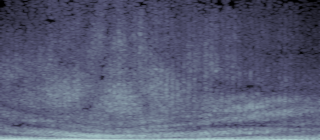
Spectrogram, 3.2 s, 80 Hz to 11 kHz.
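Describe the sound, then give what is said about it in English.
A loud, steady drone of a United States Army Air Force B-25 Mitchell piston-engine propeller bomber passing overhead, its deep throbbing hum holding strong throughout with a rushing wash of air noise and no voices. “The morning of Saturday, July 18, 1945, a United States Army Air Force's B-25 Mitchell was flying from Bedford Army Airfield in Massachusetts to New Jersey's Newark Airport.”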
